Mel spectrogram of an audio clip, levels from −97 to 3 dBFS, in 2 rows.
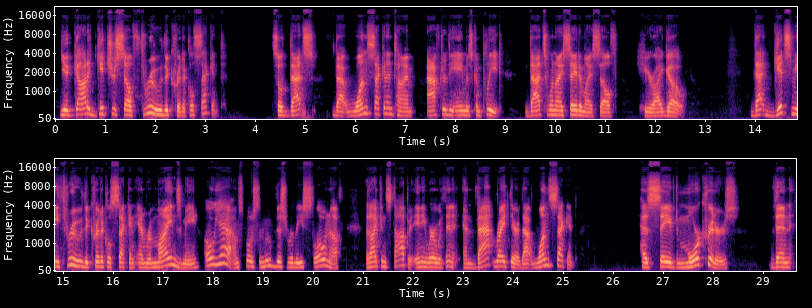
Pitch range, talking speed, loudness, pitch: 145-185 Hz, 140 wpm, -21 LUFS, 165 Hz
